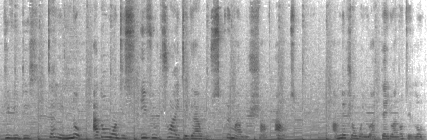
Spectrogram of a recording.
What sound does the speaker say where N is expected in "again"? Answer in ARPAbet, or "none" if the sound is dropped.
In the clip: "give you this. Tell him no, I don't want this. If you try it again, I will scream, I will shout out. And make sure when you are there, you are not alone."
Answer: none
